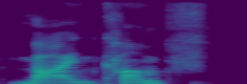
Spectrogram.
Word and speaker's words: Mein Kampf: The book, I know that I'm going to say this wrong. Mein Kampf. – Yep. You got that one right.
